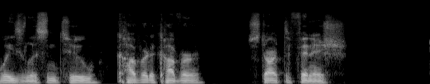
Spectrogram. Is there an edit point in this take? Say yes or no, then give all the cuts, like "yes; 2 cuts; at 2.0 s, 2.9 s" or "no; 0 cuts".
no; 0 cuts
